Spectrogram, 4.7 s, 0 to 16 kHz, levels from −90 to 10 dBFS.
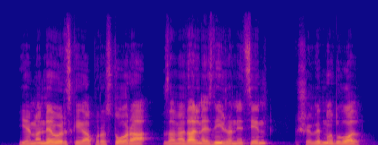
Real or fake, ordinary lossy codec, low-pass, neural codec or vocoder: fake; none; 14.4 kHz; codec, 44.1 kHz, 3.4 kbps, Pupu-Codec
